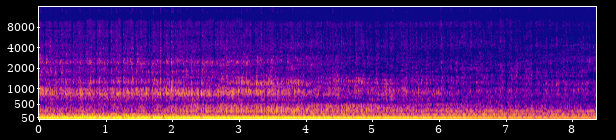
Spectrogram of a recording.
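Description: Deep, smooth V8 rumble easing down from a rev with no ticking over the exhaust note; the valvetrain sounds healthy.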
